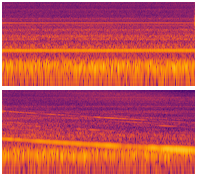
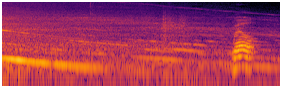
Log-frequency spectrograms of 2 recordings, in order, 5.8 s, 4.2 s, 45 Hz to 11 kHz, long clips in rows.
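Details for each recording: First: Numatic Henry 1200 W vacuum made 2006, never used, on suction gauge test low then high power: steady whine sinking smoothly in pitch as suction loads it, no rattle or grinding; peaked ~64 low, 102 high; normal running. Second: Numatic Henry vacuum with Aero turbo brush on Saxony carpet: whirring tone sinks steadily lower over a few seconds as brush roll slows, brushes not spinning fast; owner blames the carpet choice rather than the brush.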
